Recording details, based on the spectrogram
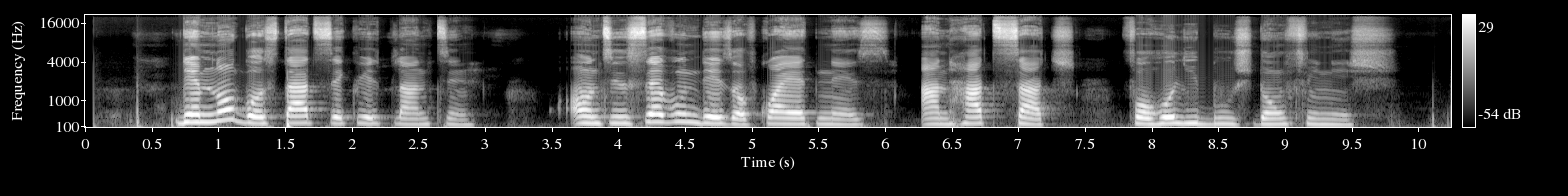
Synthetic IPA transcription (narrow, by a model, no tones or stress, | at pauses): dɛ̃mnoɡostatsekɹed̚plãntʰĩn | ɔ̃ntilˠsɛvũndezɔfkwajɛtnɛs | ãnɦatsat͡ʃ | fɔɦolibuʃdɔ̃nfĩniʃ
